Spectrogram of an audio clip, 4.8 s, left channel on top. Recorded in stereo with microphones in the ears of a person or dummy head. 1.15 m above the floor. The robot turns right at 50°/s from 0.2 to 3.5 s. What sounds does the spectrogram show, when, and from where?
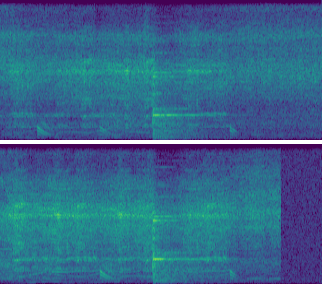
2.3 s hammering: 20° right (ahead or behind), 3.5 m; by 2.7 s 40° right (ahead or behind), 3.5 m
